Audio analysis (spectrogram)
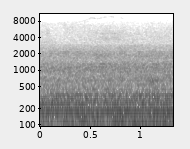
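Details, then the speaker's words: Webasto Thermo Pro 90 diesel heater on a Garcia Exploration 45 yacht running with the door open and all three thermostats on minimum: a quiet, steady fan and pump hum, not loud; one unit reads about 53–56 and the saloon 42–44 degrees; normal. "it's just normal boat fan noise boat pump noise it's not loud or anything like that you can compare the sound of my quiet voice to the sound of the webasto running with the door open"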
